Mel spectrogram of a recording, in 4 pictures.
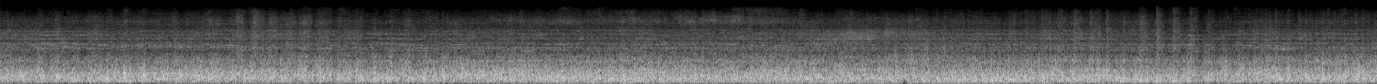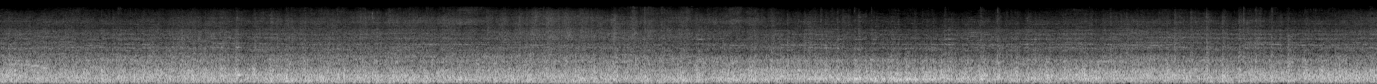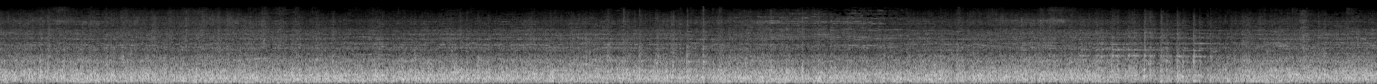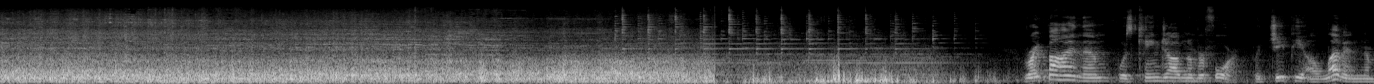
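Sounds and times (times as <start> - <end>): train wheels rumbling on rails: 0.0 - 51.4.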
